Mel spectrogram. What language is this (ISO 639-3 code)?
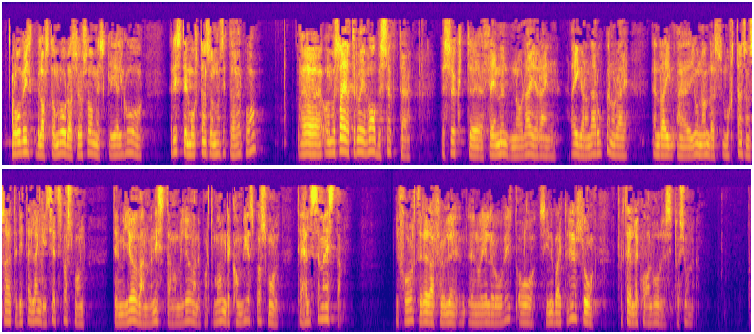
nno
